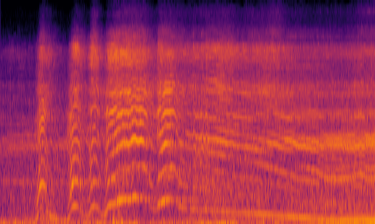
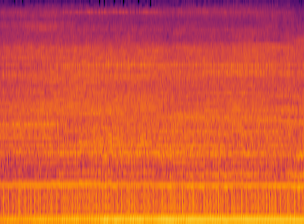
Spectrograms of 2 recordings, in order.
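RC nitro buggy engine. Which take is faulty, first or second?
second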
